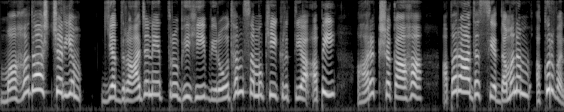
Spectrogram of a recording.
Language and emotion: Sanskrit, surprised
